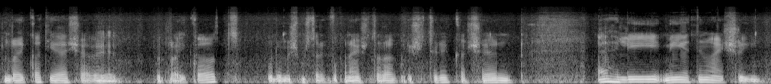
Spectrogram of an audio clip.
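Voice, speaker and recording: Fast-talking low-voiced Egyptian man. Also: fairly even intonation, warm tone, a little hiss or hum. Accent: Egyptian Arabic. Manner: chatty, addresses viewers by name, swears oaths often. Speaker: football channel host. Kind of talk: casual live-stream chat.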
